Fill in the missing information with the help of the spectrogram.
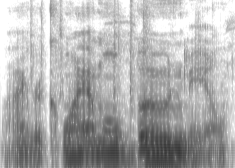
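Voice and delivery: slow sinister villain monologue; supervillain voice. Acted. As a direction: declare it like a mastermind. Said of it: "You said that like a, like a supervillain".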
